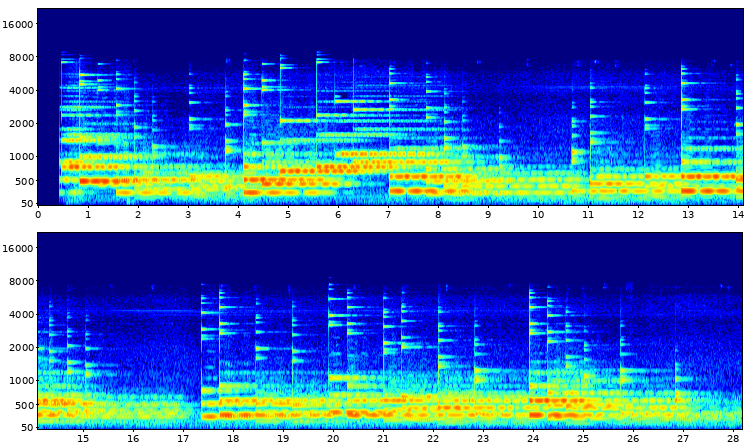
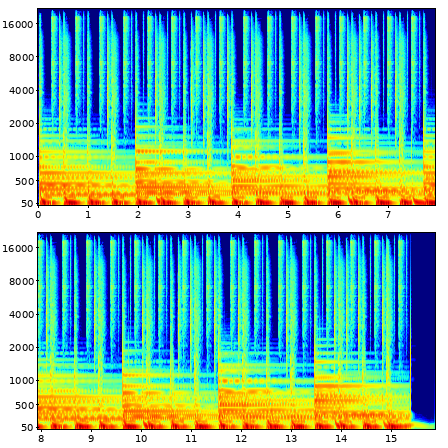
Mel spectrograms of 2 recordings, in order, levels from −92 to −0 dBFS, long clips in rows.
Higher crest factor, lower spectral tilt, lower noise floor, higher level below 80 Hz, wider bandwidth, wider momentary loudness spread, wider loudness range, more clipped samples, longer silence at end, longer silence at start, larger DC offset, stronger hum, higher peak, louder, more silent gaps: about the same, 16 dB vs 12 dB; about the same, -5 dB/octave vs -6 dB/octave; first, -44 dBFS vs -35 dBFS; second, -68 dBFS vs -14 dBFS; second, 8 kHz vs over 20 kHz; first, 15 LU vs 3 LU; first, 8 LU vs 1 LU; neither; second, 0.05 s vs 0.3 s; first, 0.4 s vs 0 s; neither; neither; second, -8 dBFS vs 0 dBFS; second, -24 LUFS vs -15 LUFS; neither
